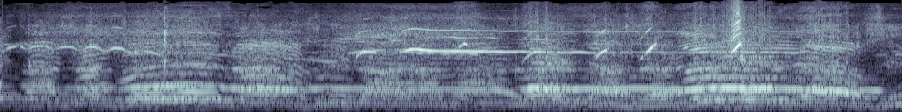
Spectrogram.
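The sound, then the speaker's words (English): Protesters shout in a dense, loud crowd on the streets of Harare, Zimbabwe, during deadly violent protests with burning tires and police gunfire. Many voices yell and cry out together in a continuous roar with no pauses. “That's the sound of protesters in Harare, where several people were killed when police fired live ammunition at protesters who threw rocks, burned tires, and blocked streets.”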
